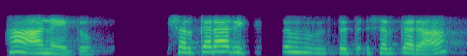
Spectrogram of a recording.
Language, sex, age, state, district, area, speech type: Sanskrit, female, 18-30, Karnataka, Haveri, rural, conversation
